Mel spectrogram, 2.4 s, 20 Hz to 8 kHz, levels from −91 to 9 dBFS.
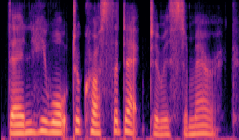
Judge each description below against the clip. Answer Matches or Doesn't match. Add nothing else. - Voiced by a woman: Matches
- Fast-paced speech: Matches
